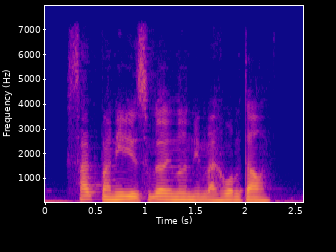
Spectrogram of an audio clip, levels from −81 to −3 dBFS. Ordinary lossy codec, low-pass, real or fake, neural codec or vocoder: none; 7.2 kHz; fake; codec, 16 kHz, 0.5 kbps, X-Codec, HuBERT features, trained on general audio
